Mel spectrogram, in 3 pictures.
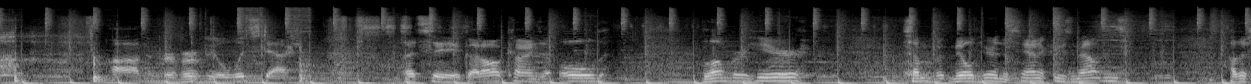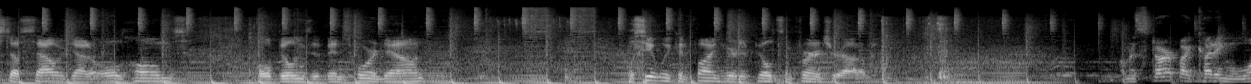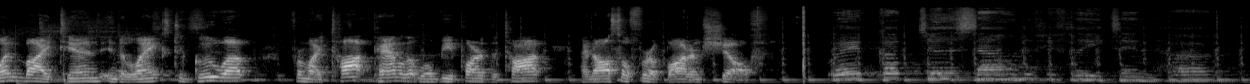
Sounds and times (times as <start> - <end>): Music: 0.0 - 37.5
Speech: 1.1 - 3.1, 4.0 - 6.1, 7.0 - 8.1, 9.0 - 11.3, 12.3 - 14.4, 15.1 - 16.8, 18.8 - 21.3, 23.7 - 32.7.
